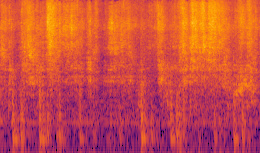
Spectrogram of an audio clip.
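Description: A spoon folds apple spice muffin batter in a bowl, giving a continuous close run of soft scrapes, wet squelches and light clinks, with no talk.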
